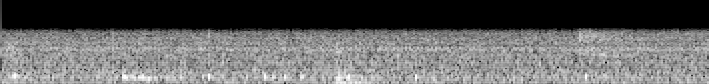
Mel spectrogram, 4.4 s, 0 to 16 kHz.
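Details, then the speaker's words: SAM simulator, stethoscope on the upper right/left abdominal quadrants: frequent quick gurgles and pops over a steady hiss, hyperactive bowel sounds of diarrhea. "sam presents over 20 bowel sounds they may be heard in the upper right and upper left abdominal quadrants listen to the sound of diarrhea"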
